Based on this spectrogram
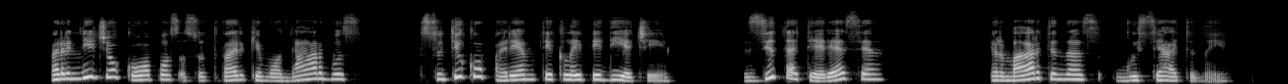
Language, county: Lithuanian, Klaipėda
